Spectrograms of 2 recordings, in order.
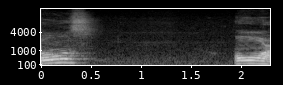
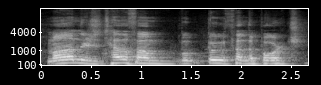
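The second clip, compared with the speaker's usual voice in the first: put-on louder, raised kid calling mom in alarm; mock call to mom; 3 semitones higher, 8 dB louder than usual. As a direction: shout for mom like a scared kid.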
